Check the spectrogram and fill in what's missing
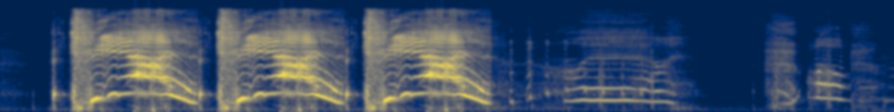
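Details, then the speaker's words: Three identical high-pitched, voiced sneezes followed by cute vocal noises from a VTuber, part of six sneezes counted; acted sneeze. "that's six sneezes that's a lot of sneezes okay"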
